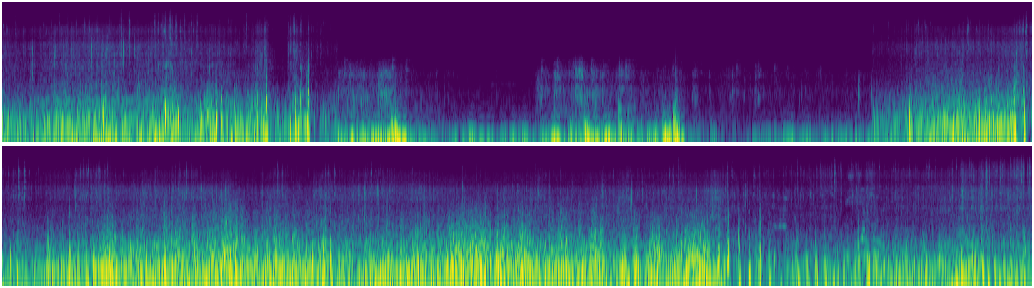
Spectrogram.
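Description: Mountain bike descending a loose gravel road at speed: tyres crunching over stones and the bike rattling over bumps, with wind rumbling on the camera microphone. The ride goes quieter for several seconds in the first third, then loud and dense again. The rear tyre is pumped too hard, so it knocks over the stones a bit too much.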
